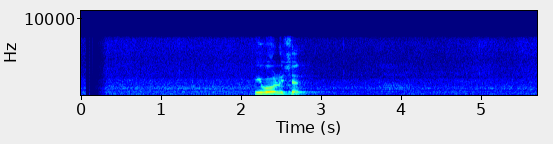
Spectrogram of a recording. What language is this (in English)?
Sinhala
